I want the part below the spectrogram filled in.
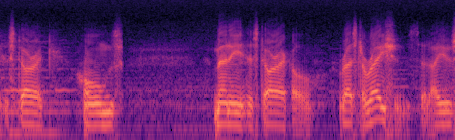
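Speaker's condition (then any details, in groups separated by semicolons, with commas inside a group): No condition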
